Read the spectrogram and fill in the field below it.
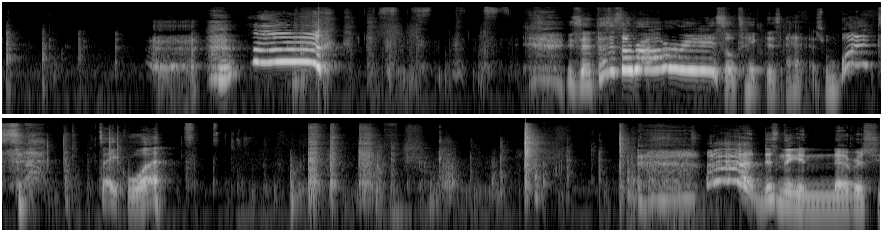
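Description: A young man laughs loudly.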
